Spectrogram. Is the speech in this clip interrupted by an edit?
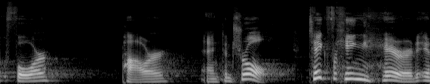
yes; 2 cuts; at 2.9 s, 3.3 s

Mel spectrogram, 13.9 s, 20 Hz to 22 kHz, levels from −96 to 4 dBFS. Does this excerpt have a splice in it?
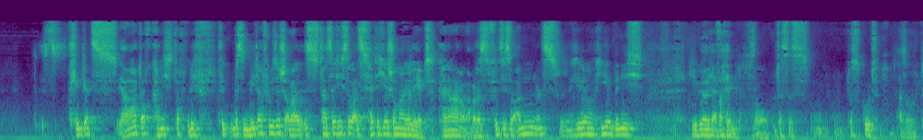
no; 0 cuts

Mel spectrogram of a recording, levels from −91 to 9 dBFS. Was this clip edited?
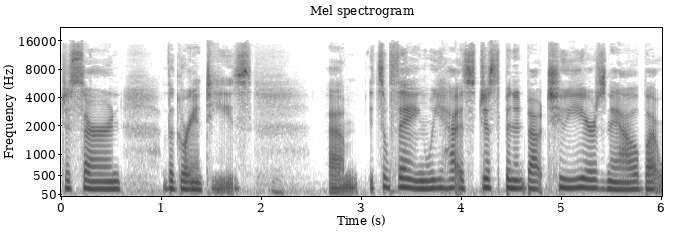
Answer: yes; 2 cuts; at 1.0 s, 3.3 s

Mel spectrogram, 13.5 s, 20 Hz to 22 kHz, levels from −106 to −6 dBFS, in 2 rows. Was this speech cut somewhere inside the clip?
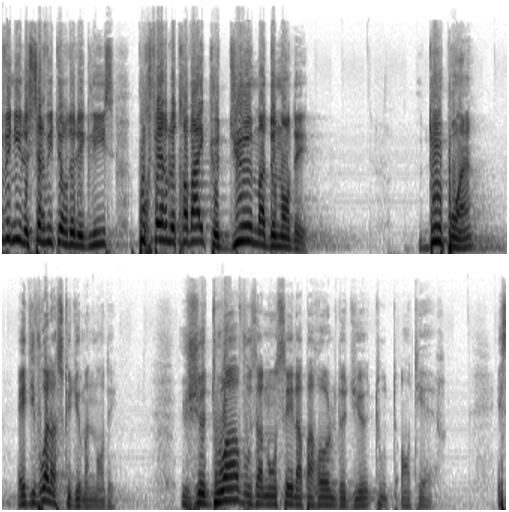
no; 0 cuts

